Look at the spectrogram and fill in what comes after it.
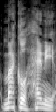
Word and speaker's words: McElhenney: It's Rob McElhenney. I say McElhenney because I drop my H's because I've always dropped my H's, but you don't.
